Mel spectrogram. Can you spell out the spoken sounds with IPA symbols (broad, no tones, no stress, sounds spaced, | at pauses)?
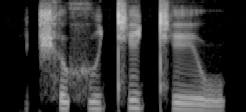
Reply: t͡ʃʰ ə xʷ i cʰ ɪ cʰ ɪ w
